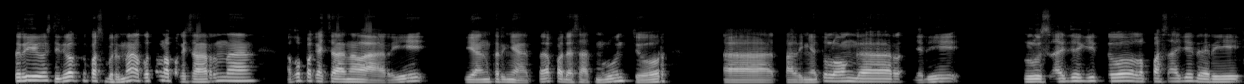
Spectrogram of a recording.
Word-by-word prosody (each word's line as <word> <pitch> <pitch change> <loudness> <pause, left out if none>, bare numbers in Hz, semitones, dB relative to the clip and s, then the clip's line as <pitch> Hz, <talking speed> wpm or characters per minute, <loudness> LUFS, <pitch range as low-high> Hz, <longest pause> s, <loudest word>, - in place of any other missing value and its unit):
Serius, 185 0 +5
jadi 150 +7 +5
waktu 185 -2 -3
pas 160 -2 0
berenang 130 +8 +1
aku 160 - 0
tuh 195 - -12
gak 170 - 0
pakai 130 -1 -5
celana 120 0 +4
renang. 170 -1 +3 0.4
Aku 165 - -3
pakai 155 -4 -1
celana 120 -2 +3
lari, 115 - 0 0.3
yang 115 0 0
ternyata 115 +3 -2
pada 110 -6 0
saat 105 0 -5
meluncur, 125 -2 -1 0.5
eee, 105 0 +1
talinya 105 +1 -4
itu 120 +8 -4
longgar. 135 -4 +1
Jadi, 130 +7 -4 0.7
loose 130 0 +2
aja 140 +4 -1
gitu, 165 -1 +1
lepas 140 -1 -3
aja 155 +3 -2
dari 125 -1 +1
135 Hz, 150 wpm, -23 LUFS, 115-160 Hz, 0.7 s, Serius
